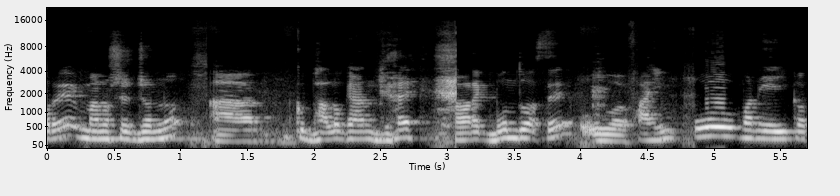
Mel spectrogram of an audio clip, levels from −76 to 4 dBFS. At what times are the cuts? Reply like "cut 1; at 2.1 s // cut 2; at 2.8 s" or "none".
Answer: cut 1; at 1.1 s // cut 2; at 2.9 s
